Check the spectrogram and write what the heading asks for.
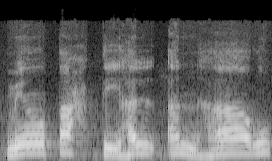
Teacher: را پر پیش را کو پر کر کے پڑھیں گے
